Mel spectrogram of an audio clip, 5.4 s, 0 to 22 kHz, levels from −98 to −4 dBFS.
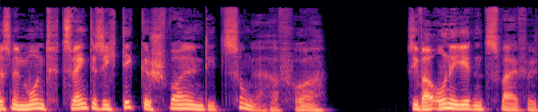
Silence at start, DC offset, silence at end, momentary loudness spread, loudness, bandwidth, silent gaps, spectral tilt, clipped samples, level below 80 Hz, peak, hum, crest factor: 0 s; under 0.1%; 0 s; 11 LU; -20 LUFS; 17 kHz; 3.39-3.77 s, 3.85-3.95 s; -5.5 dB/octave; under 0.1%; -44 dBFS; -2 dBFS; none; 18 dB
